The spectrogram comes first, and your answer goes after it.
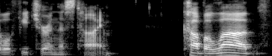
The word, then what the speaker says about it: Kabbalah: feature in this time cabala being the Hebrew pronunciation of the word the anglicized version of cabala which means receiving that's used by American English speakers is cabala the same pattern of emphasis as for example Madonna both are correct there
